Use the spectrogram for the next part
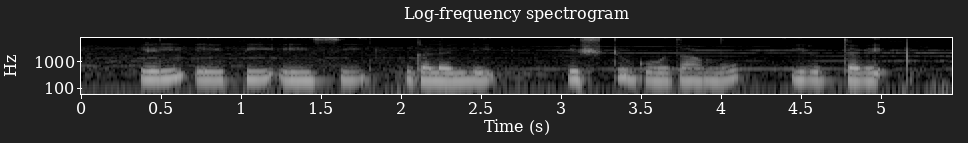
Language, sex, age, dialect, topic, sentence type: Kannada, female, 25-30, Central, agriculture, question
